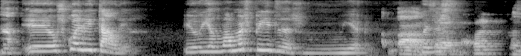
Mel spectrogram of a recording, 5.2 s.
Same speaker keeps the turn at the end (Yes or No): No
